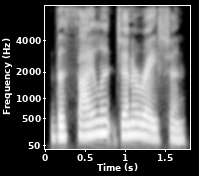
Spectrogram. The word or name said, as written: The Silent Generation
